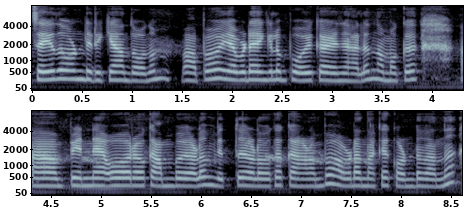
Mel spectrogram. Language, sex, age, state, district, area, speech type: Malayalam, female, 30-45, Kerala, Thiruvananthapuram, rural, spontaneous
